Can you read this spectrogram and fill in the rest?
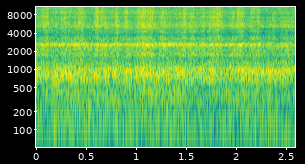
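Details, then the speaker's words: Plumber's pot (smelting furnace) burner giving a steady, even hissing roar with no sputter or pulsing; normal clean burn. "I'm going to turn it down a little bit so we're back to blue flame."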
